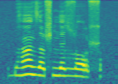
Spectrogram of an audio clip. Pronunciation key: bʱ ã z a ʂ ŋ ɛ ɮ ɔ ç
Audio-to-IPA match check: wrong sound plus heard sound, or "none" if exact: ç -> ʂ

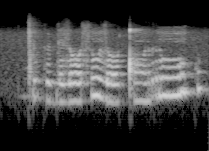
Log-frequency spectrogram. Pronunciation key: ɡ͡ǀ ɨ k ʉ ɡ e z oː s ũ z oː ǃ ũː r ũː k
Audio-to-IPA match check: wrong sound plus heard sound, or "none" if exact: none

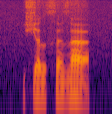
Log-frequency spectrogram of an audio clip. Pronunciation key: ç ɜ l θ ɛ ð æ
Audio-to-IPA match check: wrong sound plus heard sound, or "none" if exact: ɜ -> ɛ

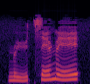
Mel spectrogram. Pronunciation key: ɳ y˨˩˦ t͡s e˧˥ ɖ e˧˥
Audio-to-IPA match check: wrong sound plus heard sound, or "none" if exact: ɖ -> ɳ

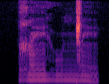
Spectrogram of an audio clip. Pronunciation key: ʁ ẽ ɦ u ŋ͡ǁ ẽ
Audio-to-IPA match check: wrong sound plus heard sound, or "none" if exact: none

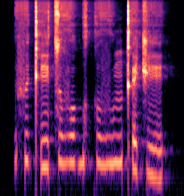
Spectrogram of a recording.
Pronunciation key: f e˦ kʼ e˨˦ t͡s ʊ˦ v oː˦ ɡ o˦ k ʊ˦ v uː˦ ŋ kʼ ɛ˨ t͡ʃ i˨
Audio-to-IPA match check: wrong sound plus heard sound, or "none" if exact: i˨ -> e˨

